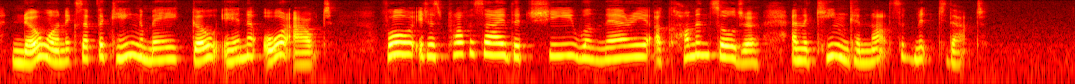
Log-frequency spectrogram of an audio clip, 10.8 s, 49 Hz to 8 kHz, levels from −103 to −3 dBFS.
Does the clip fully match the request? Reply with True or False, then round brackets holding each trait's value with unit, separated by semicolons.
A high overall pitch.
True (245 Hz)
